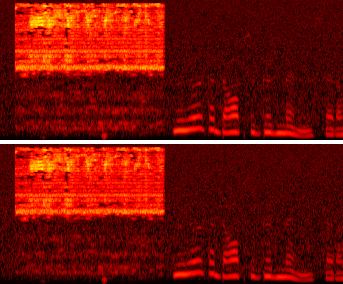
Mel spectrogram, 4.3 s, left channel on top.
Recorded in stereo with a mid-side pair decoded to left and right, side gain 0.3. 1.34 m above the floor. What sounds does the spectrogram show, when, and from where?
0.2 s a drill: 40° left
2.2 s a woman speaking: 35° left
